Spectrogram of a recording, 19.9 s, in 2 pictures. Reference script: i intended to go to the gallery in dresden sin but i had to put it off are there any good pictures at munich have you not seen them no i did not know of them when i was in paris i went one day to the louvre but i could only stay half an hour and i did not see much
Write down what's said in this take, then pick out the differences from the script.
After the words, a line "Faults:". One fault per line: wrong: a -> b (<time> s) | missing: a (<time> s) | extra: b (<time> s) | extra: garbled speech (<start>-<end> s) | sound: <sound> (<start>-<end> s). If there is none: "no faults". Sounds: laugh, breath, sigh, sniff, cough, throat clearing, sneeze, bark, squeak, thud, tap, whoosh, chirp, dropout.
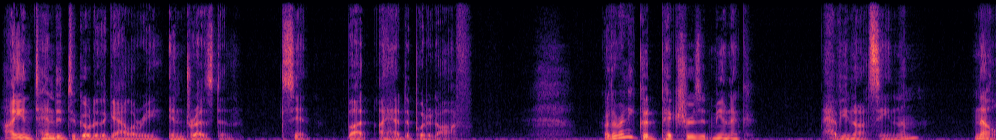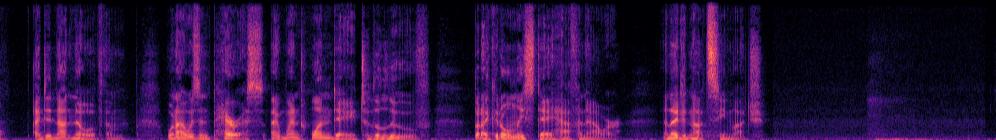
i intended to go to the gallery in dresden sin but i had to put it off are there any good pictures at munich have you not seen them no i did not know of them when i was in paris i went one day to the louvre but i could only stay half an hour and i did not see much
Faults:
sound: breath (18.6-19.7 s)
